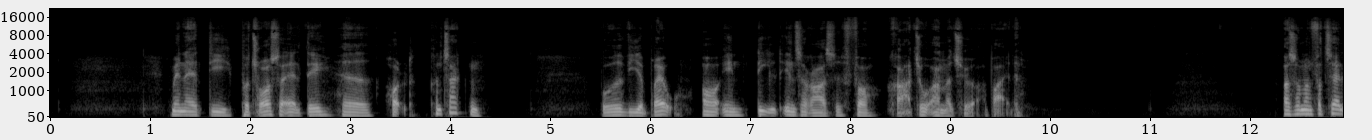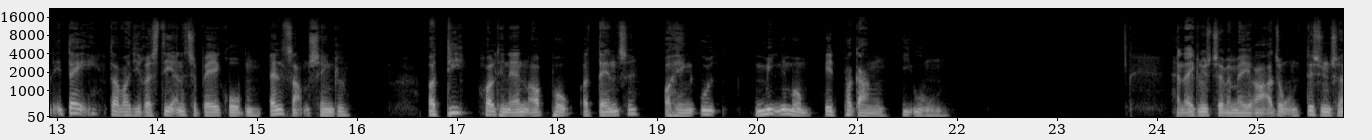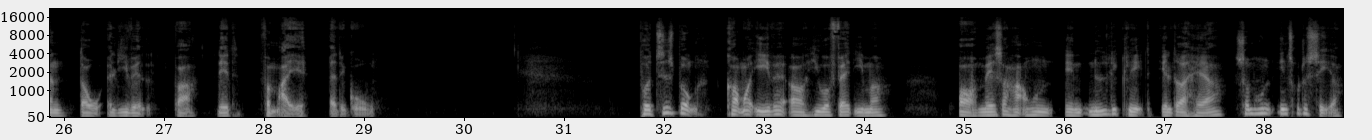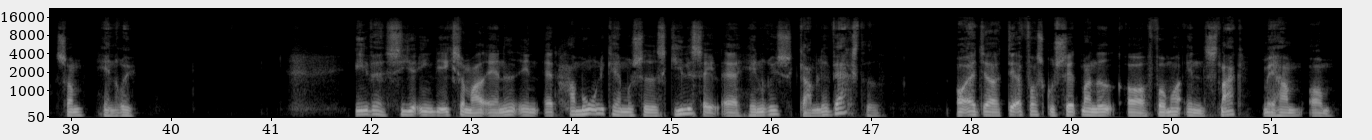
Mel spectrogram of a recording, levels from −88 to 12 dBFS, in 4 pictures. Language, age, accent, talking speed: Danish, 30-49, native, 145 wpm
